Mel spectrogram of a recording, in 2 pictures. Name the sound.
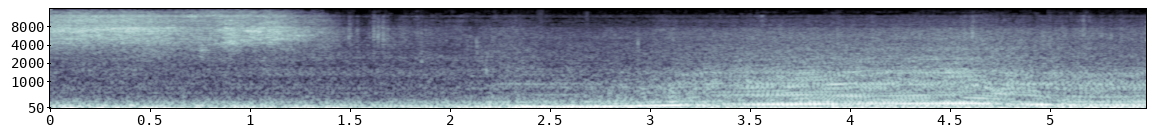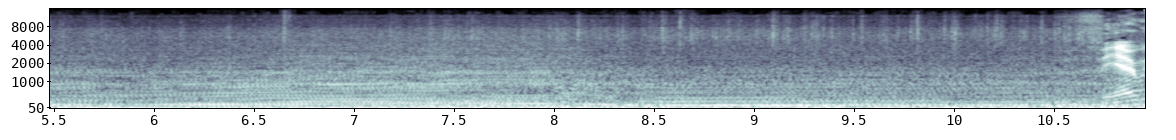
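2023 Hyundai Santa Fe 2.5 engine accelerating in sport mode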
